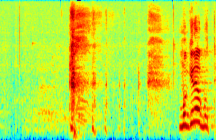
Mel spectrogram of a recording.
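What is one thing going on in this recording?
A woman laughs softly into a microphone.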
